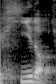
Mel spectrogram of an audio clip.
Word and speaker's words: Guido: 啊，好，大家好，然后我现在是斯坦福统计系第四年的 PhD，然后我的导师就是我有两个导师，我其中一个导师就是今年获得诺贝尔经济学奖的呃 Hido Imbens，然后这个人我先纠正一下刚才啊主持人的发音，就是他是荷兰人，所以说他这个 G 不发出这个 g 的音，他是 Hido Imbens，对，这个是很多人会念错的，比如说很多美国人会管会管他念 Guido。啊，或者叫 Guido 啊，但它实际是 Hido，就是发呵的音，其实 Hido Imbens。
